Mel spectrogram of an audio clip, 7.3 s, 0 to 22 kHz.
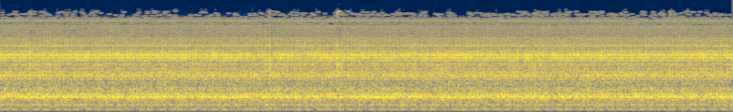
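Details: Restored Sunbeam Mixmaster Model 12 that had been quickly overheating its rebuilt speed resistor, after swapping all internal parts: steady motor hum with smooth airy whir on first (low) speed for about 2 minutes, no surging or labouring; original cause unknown.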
